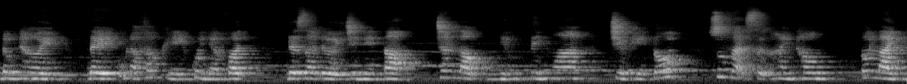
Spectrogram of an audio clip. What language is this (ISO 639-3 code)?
vie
